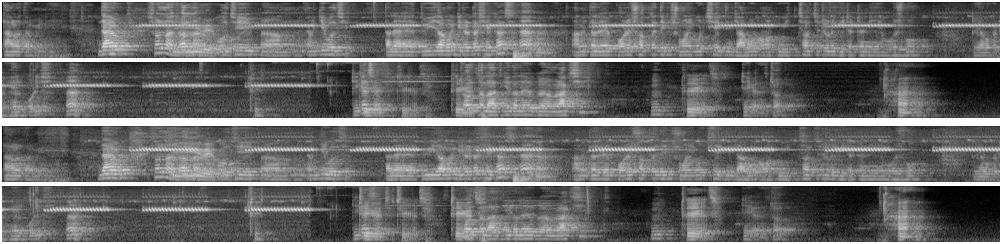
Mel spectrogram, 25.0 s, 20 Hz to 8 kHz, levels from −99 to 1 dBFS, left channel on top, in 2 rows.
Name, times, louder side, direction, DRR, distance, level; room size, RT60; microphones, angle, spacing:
voice 1, 0.0-11.5 12.1-13.6 16.9-17.9 18.2-19.9 20.6-20.8 21.7-22.3, left 2 dB, 85° left, 6 dB, 5.4 m, -29 dB
Cricket, 1.6-2.5 3.0-3.9 4.4-5.2 5.9-6.8 7.2-8.2 8.5-9.7 10.3-11.1 11.6-12.5 13.0-13.8 14.2-15.1 15.5-16.3, right 7 dB, 50° right, 1.6 m, -20 dB
voice 2, 2.1-3.0 6.7-6.9 11.8-12.0 15.5-15.7 16.9-18.5 21.0-21.5 23.5-24.0, right 3 dB, 85° right, 6 dB, 2.5 m, -32 dB
28.5 x 16.5 x 7.7 m, 0.75 s
head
